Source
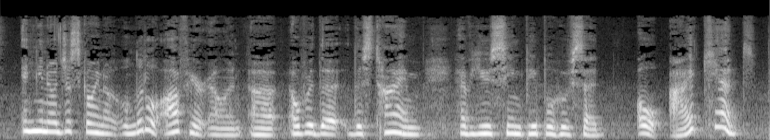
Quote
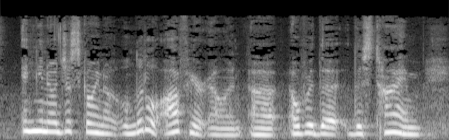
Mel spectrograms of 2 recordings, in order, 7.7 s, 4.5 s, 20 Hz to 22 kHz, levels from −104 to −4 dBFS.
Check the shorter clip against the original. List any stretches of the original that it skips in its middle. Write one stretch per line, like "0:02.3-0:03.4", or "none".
none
